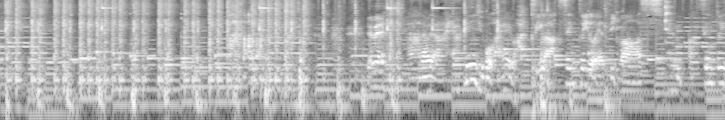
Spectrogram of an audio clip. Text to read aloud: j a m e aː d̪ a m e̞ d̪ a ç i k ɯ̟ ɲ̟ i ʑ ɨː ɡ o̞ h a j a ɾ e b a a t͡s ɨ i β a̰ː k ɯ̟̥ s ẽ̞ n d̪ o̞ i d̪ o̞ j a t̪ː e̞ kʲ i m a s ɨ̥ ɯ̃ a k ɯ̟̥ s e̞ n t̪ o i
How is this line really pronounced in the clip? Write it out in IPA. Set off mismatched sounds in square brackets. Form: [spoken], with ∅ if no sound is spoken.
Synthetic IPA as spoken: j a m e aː d̪ a m e̞ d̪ a ç [a] k ɯ̟ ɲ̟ i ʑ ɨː ɡ o̞ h a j a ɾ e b a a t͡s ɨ i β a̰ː k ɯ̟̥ s ẽ̞ n [t̪] o̞ i d̪ o̞ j a t̪ː e̞ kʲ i m a s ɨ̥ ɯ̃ a k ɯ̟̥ s [ẽ̞] n t̪ o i

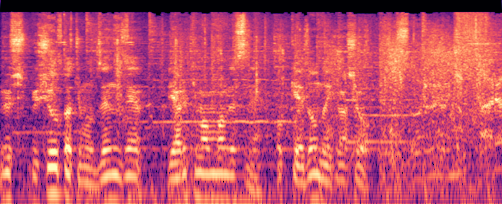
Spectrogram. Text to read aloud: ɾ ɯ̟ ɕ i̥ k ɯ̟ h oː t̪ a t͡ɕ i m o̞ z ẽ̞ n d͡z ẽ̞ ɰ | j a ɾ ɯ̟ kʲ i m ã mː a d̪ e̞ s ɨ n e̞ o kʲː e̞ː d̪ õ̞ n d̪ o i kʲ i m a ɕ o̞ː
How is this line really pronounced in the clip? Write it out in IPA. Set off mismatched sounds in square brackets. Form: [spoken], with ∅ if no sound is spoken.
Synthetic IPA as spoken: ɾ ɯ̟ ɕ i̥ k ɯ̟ [ɕ] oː t̪ a t͡ɕ i m o̞ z ẽ̞ n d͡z ẽ̞ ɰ | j a ɾ ɯ̟ kʲ i m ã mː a d̪ e̞ s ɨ n e̞ o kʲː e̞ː d̪ õ̞ n d̪ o i kʲ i m a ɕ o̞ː

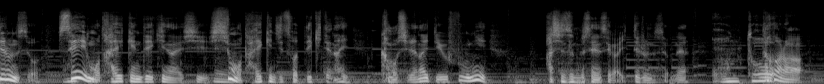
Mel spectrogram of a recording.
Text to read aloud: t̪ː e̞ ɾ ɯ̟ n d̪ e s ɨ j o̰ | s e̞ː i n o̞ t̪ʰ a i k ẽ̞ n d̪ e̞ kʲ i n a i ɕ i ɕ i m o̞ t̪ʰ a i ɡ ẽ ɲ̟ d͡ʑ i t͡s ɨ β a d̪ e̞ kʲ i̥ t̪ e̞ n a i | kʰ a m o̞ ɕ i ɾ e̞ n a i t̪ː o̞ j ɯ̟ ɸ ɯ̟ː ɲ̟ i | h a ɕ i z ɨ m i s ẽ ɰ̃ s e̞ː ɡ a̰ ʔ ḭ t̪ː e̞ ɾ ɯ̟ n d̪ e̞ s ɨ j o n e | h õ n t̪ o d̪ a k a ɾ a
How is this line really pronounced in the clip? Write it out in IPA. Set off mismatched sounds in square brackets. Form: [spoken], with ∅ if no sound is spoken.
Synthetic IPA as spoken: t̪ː e̞ ɾ ɯ̟ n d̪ e s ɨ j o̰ | s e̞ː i [m] o̞ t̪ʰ a i k ẽ̞ n d̪ e̞ kʲ i n a i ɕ i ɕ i m o̞ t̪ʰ a i [k] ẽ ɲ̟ d͡ʑ i t͡s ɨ β a d̪ e̞ kʲ i̥ t̪ e̞ n a i | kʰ a m o̞ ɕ i ɾ e̞ n a i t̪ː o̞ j ɯ̟ ɸ ɯ̟ː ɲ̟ i | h a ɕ i z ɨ m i s ẽ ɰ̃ s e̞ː ɡ a̰ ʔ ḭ t̪ː e̞ ɾ ɯ̟ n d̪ e̞ s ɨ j o n e | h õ n t̪ o d̪ a k a ɾ a

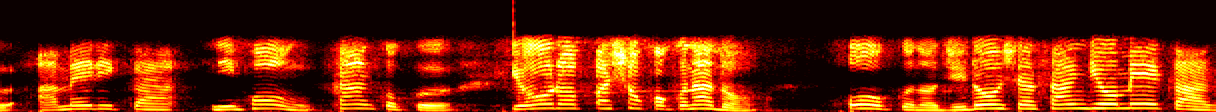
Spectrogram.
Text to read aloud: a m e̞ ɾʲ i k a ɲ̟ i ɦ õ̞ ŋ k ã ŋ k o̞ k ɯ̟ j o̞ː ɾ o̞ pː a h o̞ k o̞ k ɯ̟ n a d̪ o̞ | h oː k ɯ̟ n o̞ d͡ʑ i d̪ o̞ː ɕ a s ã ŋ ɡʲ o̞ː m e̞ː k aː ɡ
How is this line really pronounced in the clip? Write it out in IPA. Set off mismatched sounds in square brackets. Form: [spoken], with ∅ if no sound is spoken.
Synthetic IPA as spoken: a m e̞ ɾʲ i k a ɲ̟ i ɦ õ̞ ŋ k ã ŋ k o̞ k ɯ̟ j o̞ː ɾ o̞ pː a [ɕ] o̞ k o̞ k ɯ̟ n a d̪ o̞ | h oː k ɯ̟ n o̞ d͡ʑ i d̪ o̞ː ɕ a s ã ŋ ɡʲ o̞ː m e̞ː k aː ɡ

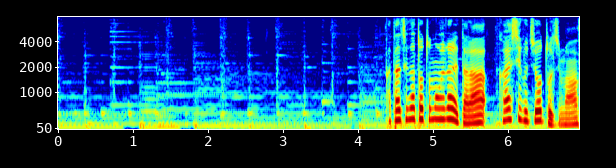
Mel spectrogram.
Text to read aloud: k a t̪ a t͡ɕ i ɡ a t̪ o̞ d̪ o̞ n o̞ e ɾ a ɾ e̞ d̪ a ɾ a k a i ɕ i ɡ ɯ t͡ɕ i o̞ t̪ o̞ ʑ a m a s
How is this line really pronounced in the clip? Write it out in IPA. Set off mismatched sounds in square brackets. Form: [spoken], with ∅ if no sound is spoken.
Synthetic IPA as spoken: k a t̪ a t͡ɕ i ɡ a t̪ o̞ [t̪] o̞ n o̞ e ɾ a ɾ e̞ [t̪] a ɾ a k a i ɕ i ɡ ɯ t͡ɕ i o̞ t̪ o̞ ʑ [i] m a s

